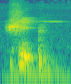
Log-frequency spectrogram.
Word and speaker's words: sheep: And for this one, you could pronounce like sheep, which means 绵羊, sheep. Sheep. And then there would be ship, which means 船. And actually, a lot of people confuse the two and can't differentiate since the pronunciation is a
